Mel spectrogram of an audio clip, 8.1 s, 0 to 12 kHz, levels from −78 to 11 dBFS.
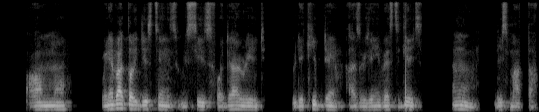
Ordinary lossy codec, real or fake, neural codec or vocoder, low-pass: none; fake; codec, 24 kHz, 3 kbps, HILCodec; 10.8 kHz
